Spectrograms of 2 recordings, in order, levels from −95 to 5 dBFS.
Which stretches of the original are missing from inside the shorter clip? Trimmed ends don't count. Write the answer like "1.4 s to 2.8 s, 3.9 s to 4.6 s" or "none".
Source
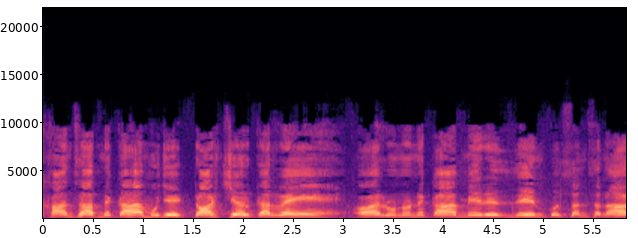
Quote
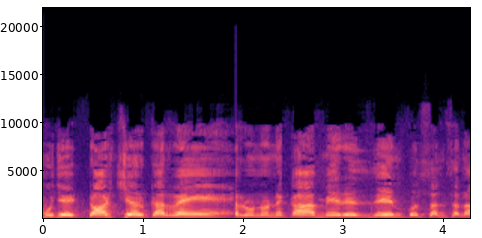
3.0 s to 3.4 s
